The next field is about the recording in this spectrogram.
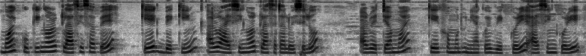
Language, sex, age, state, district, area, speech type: Assamese, female, 45-60, Assam, Tinsukia, rural, spontaneous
